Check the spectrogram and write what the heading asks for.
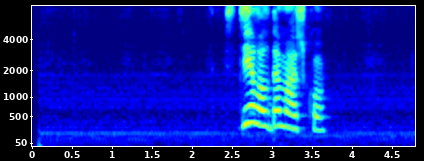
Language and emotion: Russian, positive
